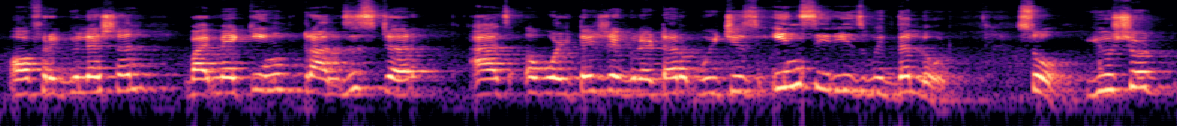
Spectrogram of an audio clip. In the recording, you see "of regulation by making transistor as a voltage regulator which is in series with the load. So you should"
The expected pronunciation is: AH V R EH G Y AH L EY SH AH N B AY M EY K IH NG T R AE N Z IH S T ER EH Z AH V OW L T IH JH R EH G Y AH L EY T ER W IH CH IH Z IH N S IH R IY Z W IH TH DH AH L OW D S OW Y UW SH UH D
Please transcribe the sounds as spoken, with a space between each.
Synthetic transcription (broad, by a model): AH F R EH G Y AH L EY SH AH N B AY M EY K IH NG T R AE N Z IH S T ER EH Z AH V OW L T IH JH R EH G Y AH L EY T ER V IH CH IH Z IH N S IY R IY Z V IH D AH L OW D S OW Y UW SH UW D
